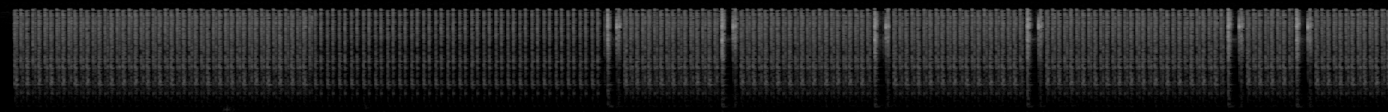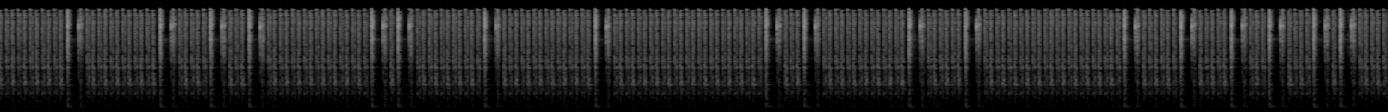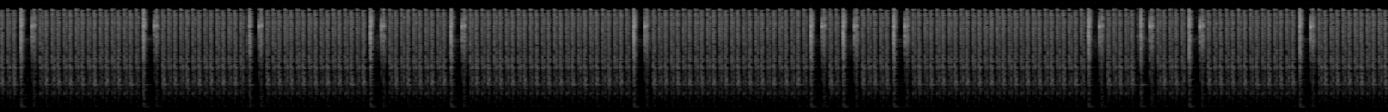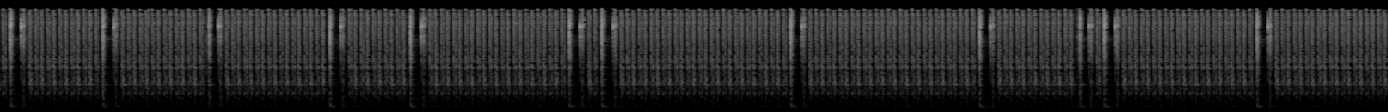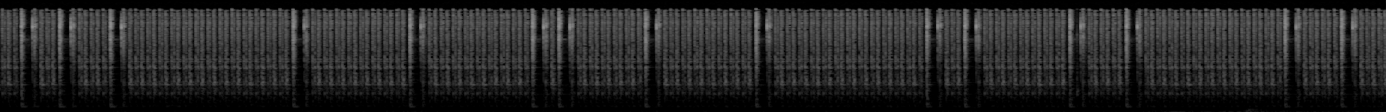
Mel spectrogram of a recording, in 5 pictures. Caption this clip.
soft sporadic ticks interspersed in constant ticking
